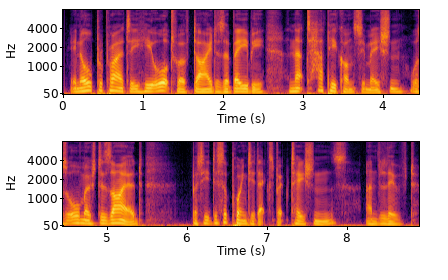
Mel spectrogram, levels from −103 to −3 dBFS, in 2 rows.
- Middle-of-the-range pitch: No, low, 100 Hz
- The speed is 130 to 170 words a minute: Yes, average, 160 wpm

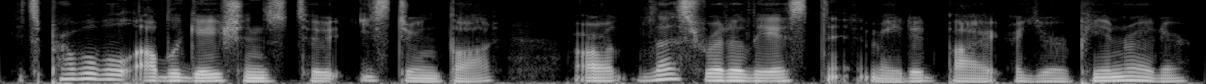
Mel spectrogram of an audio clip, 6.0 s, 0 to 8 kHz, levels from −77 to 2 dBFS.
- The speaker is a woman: No, male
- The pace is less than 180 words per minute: Yes, average, 140 wpm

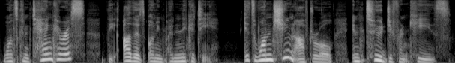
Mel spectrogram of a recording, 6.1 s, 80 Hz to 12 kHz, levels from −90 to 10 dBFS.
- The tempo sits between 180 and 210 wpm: No, average, 150 wpm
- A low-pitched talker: No, high, 205 Hz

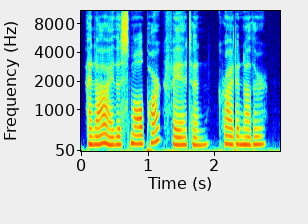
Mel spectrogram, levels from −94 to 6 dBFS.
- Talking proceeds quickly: No, average, 160 wpm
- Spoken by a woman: Yes, female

